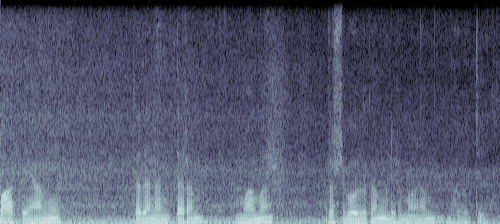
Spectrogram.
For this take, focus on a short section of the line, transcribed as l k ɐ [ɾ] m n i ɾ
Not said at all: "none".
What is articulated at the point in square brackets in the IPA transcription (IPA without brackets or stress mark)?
none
